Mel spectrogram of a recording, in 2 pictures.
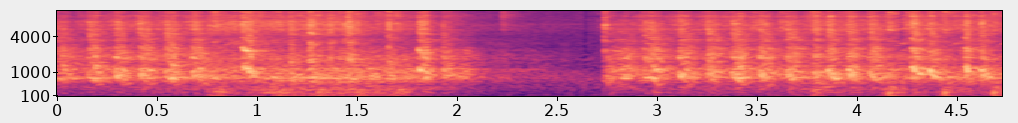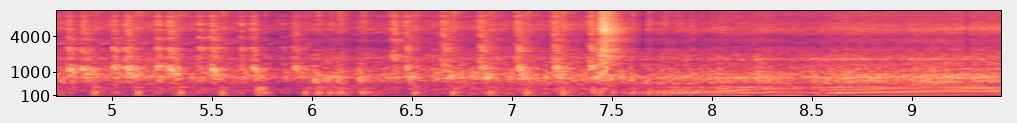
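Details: GL1200 Goldwing not run or registered in almost four years, battery hooked up: long stretch of starter churn with one pause, about seven seconds before it catches and revs up; slow to start after sitting, then runs well.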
